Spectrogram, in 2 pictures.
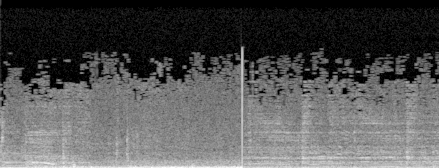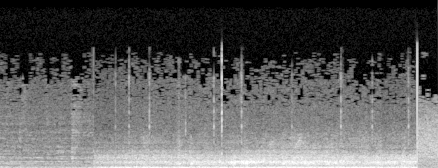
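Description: Low road and engine rumble of a car in motion, heard from inside the cabin under background music. The sound changes abruptly twice, about two and a half and five seconds in, and is louder after the second change.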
